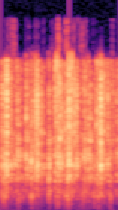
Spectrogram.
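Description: A plastic fishing lure is shaken, and the rattles inside make a quick, bright clicking, almost entirely high-pitched with no low end. The rattles are there to imitate sick and flying fish.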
